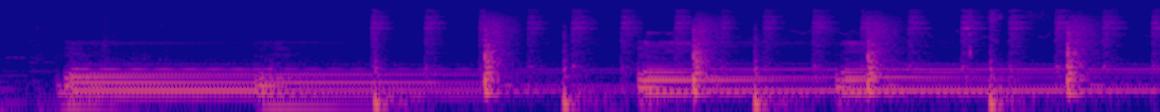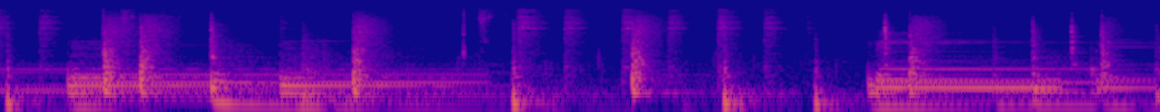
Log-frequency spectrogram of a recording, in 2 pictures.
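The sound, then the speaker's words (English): A small amateur video game band of two or more level-one players jams together with sustained, shifting chords and frequent, uneven drum hits. The playing sounds loose and clumsy and out of tempo, steady throughout, with no voices. “you can start a jam session in uh, I think Sims three at least and uh, it sounds like …”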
